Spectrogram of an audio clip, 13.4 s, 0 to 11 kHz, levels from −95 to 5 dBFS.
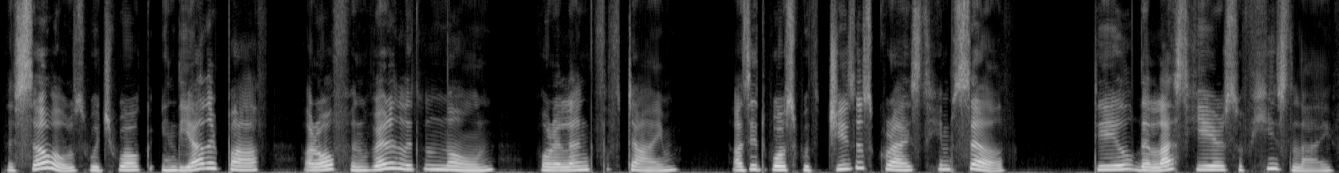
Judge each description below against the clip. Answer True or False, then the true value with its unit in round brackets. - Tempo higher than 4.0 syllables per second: False (3.6 syllables/s)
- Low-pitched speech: False (240 Hz)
